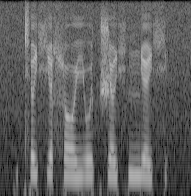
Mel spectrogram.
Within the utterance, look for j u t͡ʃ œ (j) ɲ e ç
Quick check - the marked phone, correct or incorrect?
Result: incorrect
